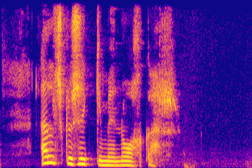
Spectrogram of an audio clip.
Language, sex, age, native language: Icelandic, female, 9, Icelandic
